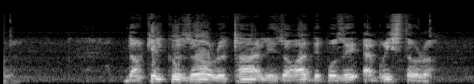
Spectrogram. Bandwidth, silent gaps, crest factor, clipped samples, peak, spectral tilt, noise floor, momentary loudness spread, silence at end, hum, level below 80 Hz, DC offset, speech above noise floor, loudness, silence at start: 11.5 kHz; none; 12 dB; under 0.1%; -2 dBFS; -5.5 dB/octave; -44 dBFS; 8 LU; 0.4 s; none; -52 dBFS; under 0.1%; 32 dB; -13 LUFS; 0.05 s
